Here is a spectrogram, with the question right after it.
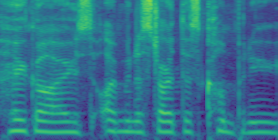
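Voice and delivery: put-on deepened voice. A speaker imitates a woman who started a blood company, imitating a deepened voice. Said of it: "she like deepened her voice".

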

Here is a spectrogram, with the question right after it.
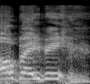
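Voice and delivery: very high, loud, intimate shout. Joking about being intimate with people by shouting: shouting intimately. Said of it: "that's what it would sound like".

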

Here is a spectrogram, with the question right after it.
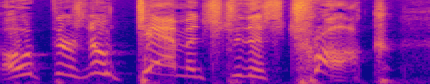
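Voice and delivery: put-on hostile deputy voice. Recapping a movie scene, imitating an aggressive deputy. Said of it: "super fucking aggro and is just like".

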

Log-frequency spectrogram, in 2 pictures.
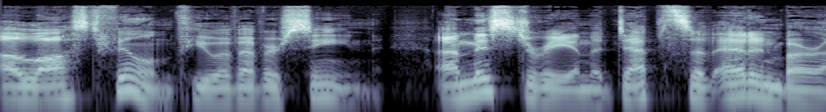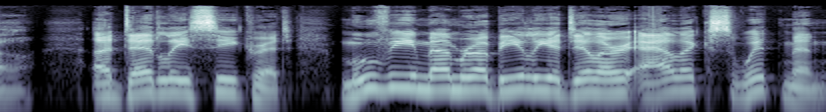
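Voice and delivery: epic, dramatic cinema trailer narration voiceover. Trying to sound like a good trailer guy, movie trailer voiceover voice. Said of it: "Do I do I sound like a good trailer guy?".

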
